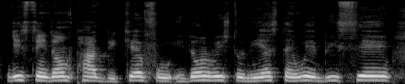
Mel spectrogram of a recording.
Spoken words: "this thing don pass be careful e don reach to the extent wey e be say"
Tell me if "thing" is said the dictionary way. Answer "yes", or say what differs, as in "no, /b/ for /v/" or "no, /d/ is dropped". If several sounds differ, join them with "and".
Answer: no, /t/ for /θ/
